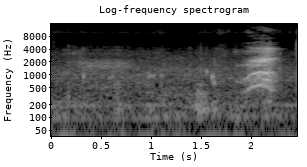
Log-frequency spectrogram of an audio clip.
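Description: Mostly quiet, with faint small sounds from a baby in a high chair. Near the end a louder baby vocalisation starts, rising in pitch.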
